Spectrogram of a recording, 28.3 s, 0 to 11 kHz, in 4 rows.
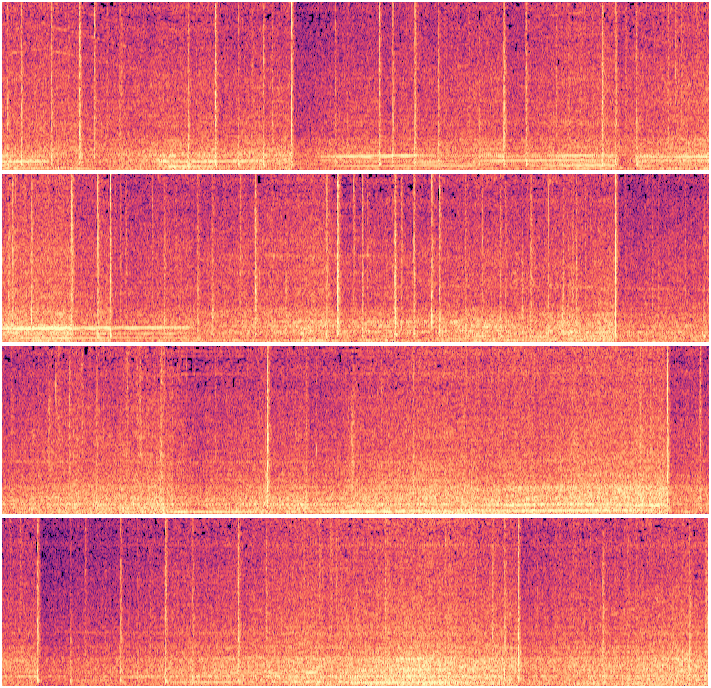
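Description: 2004 Porsche 986 Boxster S's 3.2-litre flat-six engine heard from inside the race car's cabin, revving up through the gears with an upshift about every three seconds. The revs fall away as the car slows for a corner about ten seconds in, then the engine pulls up hard again, with a sudden lift about 21 seconds in before accelerating once more.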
